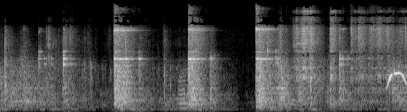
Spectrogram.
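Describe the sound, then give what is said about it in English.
Boxes being cracked open with tools, heard as loud metallic bangs, clanks and scraping rattles in several heavy bursts with short pauses between them. “Crack the next box.”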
